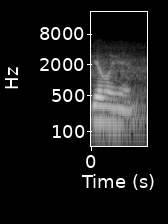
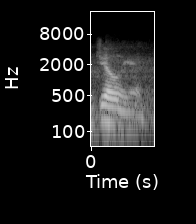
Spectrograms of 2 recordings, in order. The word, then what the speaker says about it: Gillian: I used to pronounce it Gillian. Yeah, I know and I was that. corrected to Jillian.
